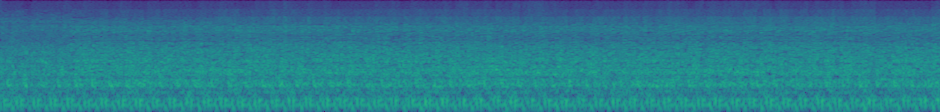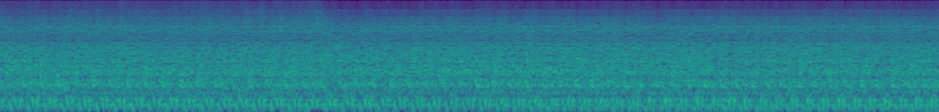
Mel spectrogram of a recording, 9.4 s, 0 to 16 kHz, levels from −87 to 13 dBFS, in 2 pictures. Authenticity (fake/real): real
